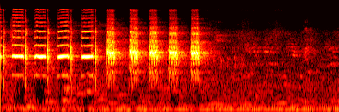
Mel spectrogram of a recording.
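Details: Javan myna (jalak kebo) in lively, melodious isian filler song: nine harsh, ringing notes repeated about four times a second for two seconds, then quiet with a low background hum.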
